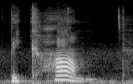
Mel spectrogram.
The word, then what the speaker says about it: become: Remove, dislike, rebuild, become. This is very common. Everybody puts the stress on the first part. Become stresses on the second part.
